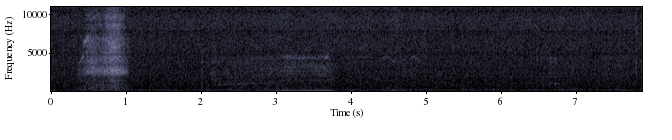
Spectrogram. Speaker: Can you hear my dog snoring? It's not too loud yet, so I'm trying to think of what else.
